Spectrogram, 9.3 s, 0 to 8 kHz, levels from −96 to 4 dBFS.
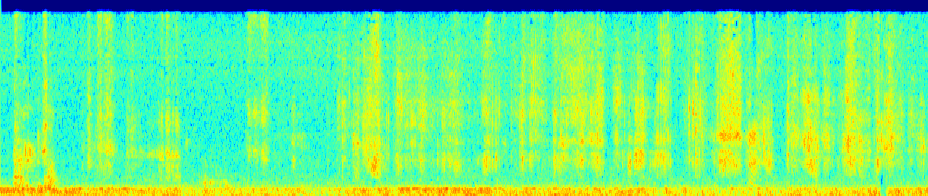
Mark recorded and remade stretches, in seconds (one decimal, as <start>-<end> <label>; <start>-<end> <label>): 0.0-9.3 recorded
